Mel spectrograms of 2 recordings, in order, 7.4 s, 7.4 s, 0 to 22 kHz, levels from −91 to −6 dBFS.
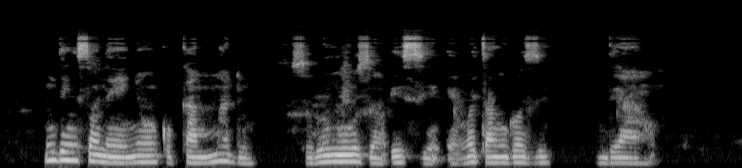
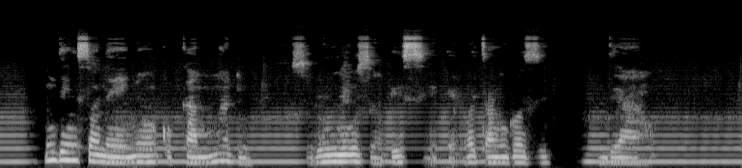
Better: first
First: none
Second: noise reduction (neural mask model RNNoise)

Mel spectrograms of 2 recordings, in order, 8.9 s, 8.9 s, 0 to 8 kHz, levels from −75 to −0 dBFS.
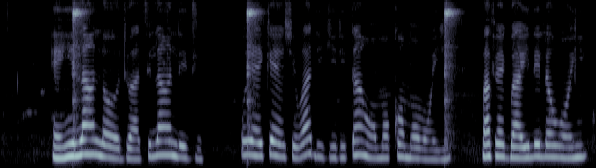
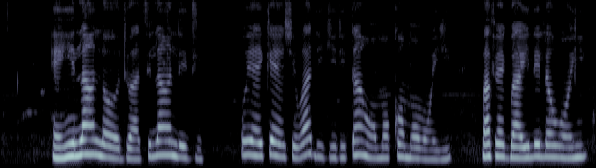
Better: second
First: background sound (Tambourine); 4 dB below the speech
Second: none

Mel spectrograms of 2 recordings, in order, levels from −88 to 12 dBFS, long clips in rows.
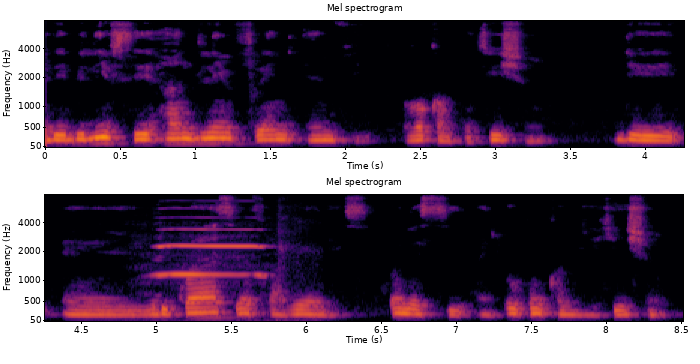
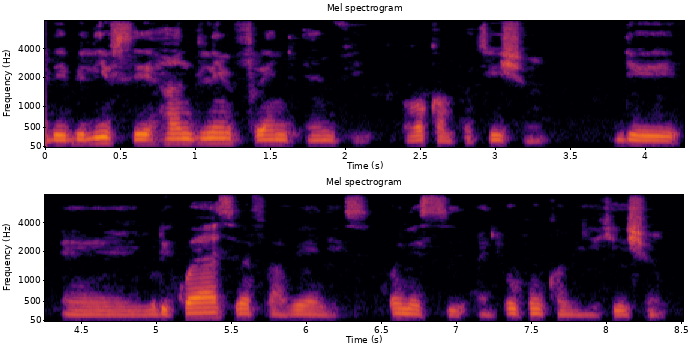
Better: second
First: background sound (Wind instrument, woodwind instrument); 1 dB below the speech // room echo; dies away in 0.2 s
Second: none

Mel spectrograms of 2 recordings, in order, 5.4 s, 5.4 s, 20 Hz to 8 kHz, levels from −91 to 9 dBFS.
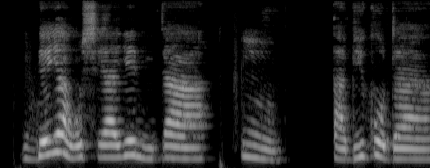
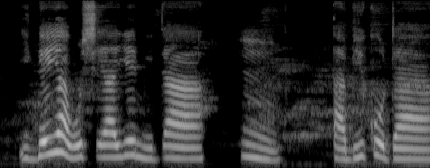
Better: second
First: noise reduction (neural mask model DeepFilterNet 3)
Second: none

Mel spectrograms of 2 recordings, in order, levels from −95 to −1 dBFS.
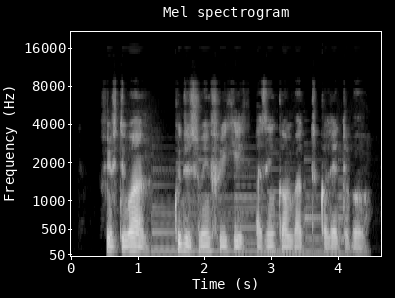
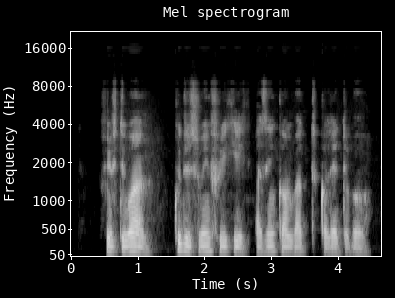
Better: second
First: background sound (Piano); 17 dB below the speech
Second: none

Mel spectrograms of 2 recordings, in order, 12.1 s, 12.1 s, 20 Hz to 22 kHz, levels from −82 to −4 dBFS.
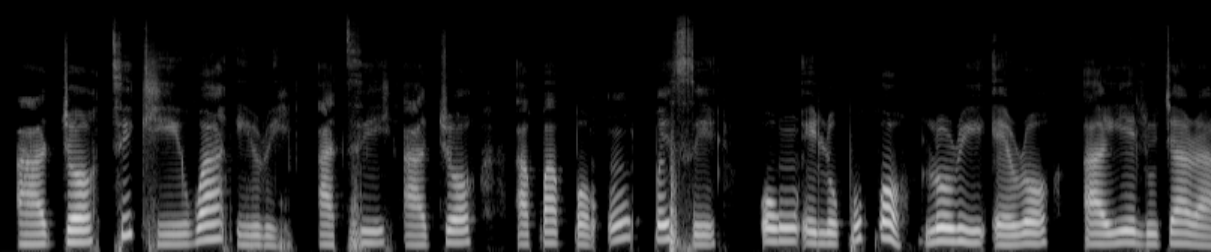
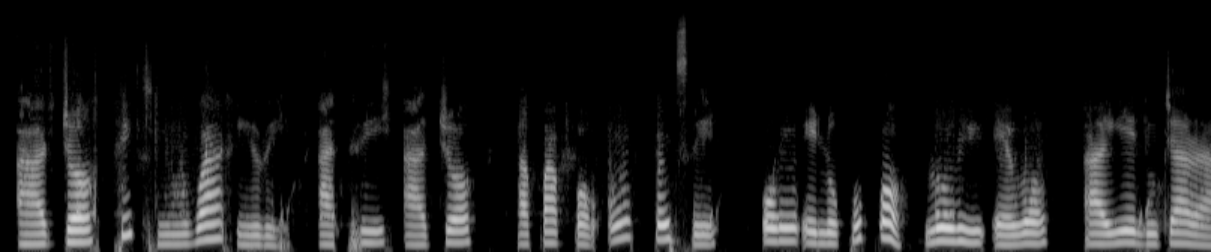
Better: first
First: none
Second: noise reduction (neural mask model DeepFilterNet 3)

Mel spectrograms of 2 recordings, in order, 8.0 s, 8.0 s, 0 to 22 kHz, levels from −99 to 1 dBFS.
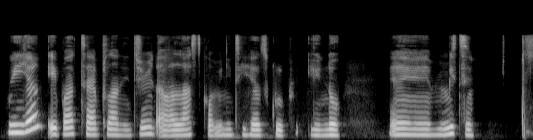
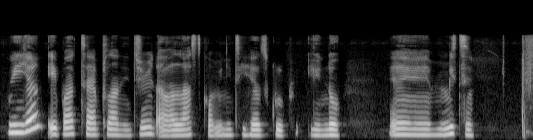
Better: second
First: noise reduction (neural mask model Resemble Enhance denoiser)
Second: none

